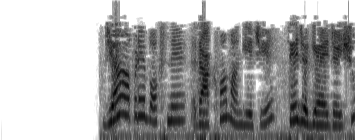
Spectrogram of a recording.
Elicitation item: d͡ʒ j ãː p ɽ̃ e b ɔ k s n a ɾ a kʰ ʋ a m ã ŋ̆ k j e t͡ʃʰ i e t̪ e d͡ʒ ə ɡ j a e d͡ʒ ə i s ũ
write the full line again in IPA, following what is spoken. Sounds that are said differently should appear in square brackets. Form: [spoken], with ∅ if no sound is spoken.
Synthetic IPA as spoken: d͡ʒ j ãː p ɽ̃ e b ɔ k s n [e] ɾ a kʰ ʋ a m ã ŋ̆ [ɡ] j e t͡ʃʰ i e t̪ e d͡ʒ ə ɡ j a e d͡ʒ ə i [ʃ] ũ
